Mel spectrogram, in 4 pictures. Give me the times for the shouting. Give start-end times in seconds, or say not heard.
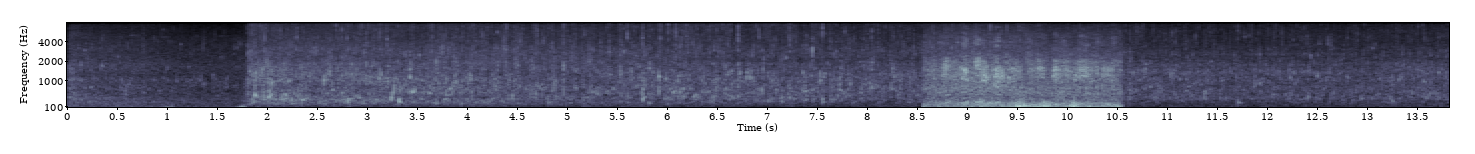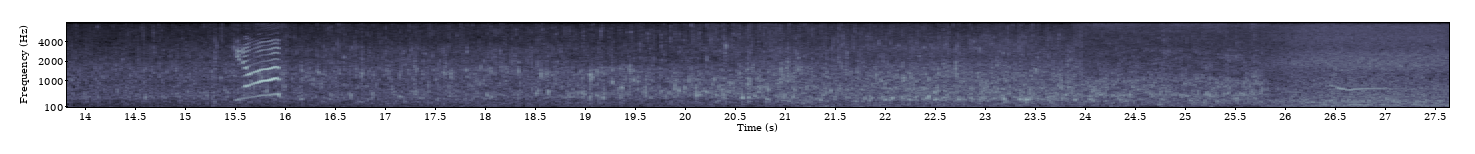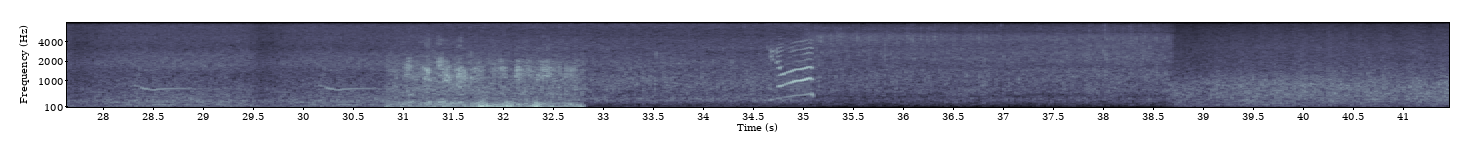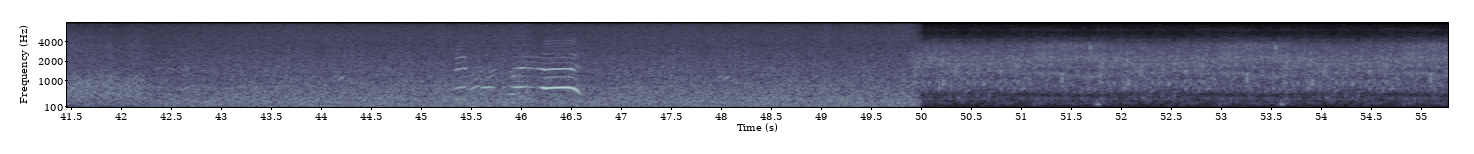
15.4-16.0, 34.6-35.1, 45.3-46.6.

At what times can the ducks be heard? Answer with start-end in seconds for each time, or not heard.
8.6-10.6, 30.8-32.8.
